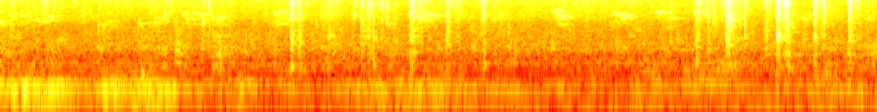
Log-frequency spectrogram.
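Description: Faint clicks and light taps of a deck of cards being handled and fanned out in the hands, with a few sharper card snaps near the end, over a low steady hum.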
